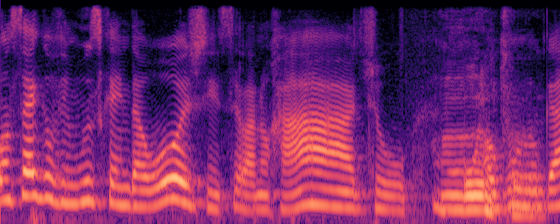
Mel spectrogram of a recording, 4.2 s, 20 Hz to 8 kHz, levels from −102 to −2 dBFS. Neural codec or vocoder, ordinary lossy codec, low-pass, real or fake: vocoder, 44.1 kHz, 80 mel bands, Vocos; none; 7.2 kHz; fake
